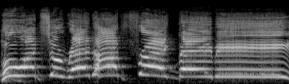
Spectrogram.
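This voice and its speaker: Shouting loudly and very slowly, the speaker uses a put-on character voice at an extremely high pitch in a strong New York accent. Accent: heavy thick New York. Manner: loud, yelling, hawking.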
